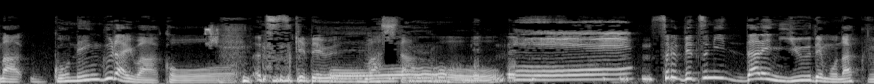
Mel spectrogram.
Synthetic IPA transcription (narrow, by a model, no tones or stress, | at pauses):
maːɡ̥o̞nẽ̞ŋɡɯ̟ɾaiβako̞ː | t͡sɨzɨke̞t̪e̞maɕi̥t̪a̰ | so̞ɾe̞be̞t͡sɨɲ̟id̪aɾe̞ɲ̟ijɯːd̪e̞mo̞nakɯ̟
